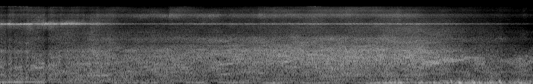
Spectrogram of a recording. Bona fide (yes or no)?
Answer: no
